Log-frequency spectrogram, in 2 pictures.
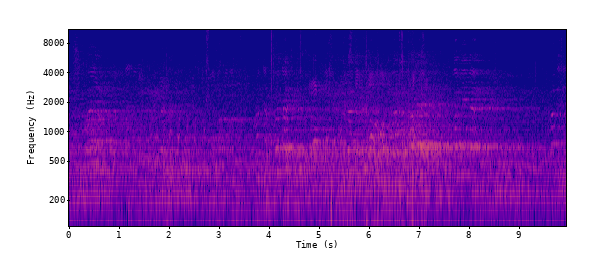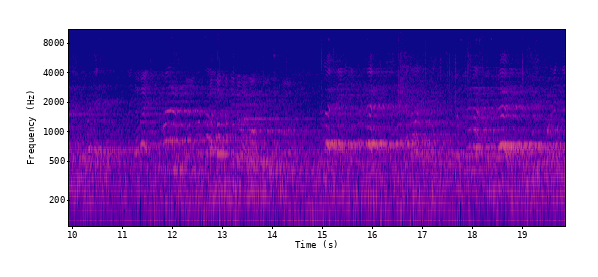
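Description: Two wrestlers scuffle and thump on a padded mat.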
